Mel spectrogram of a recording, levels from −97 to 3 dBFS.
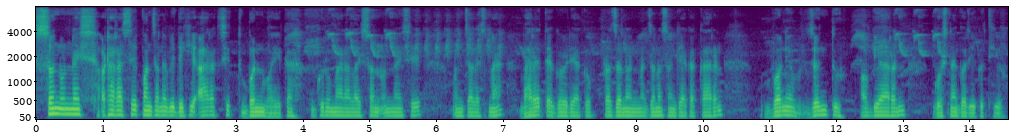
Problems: constant background noise, continuous background conversations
